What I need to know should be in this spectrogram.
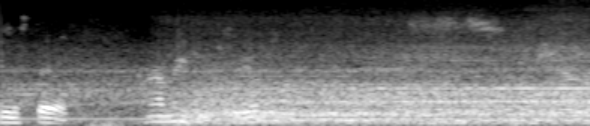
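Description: A racing car engine revs loudly and holds a steady roar.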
